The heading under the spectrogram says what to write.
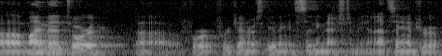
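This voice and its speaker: At a moderate pace, a man with a very deep, low voice speaks amid audible room echo. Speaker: real estate agent hosting a panel interview. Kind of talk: live panel interview on stage. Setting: stage with audience. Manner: loud; halting, many fillers.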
